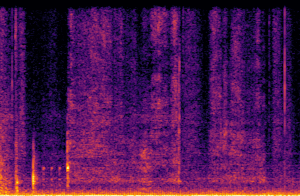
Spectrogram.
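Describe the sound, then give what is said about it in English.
A diagram is drawn on paper with a pen or marker, a faint, continuous scratching and rubbing broken by a few sharper strokes. “I'm gonna draw you guys a photo. Okay, draw you a photo draw a diagram of what this thing looks like.”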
